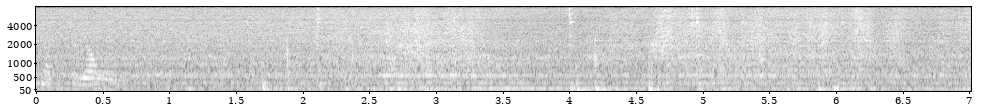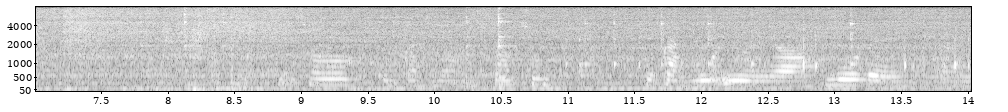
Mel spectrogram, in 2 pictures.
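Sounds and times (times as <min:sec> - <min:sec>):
beef sizzling in a pot: 0:00.0 - 0:14.0
ceramic bowl ringing against pot: 0:10.2 - 0:14.0
chopsticks clicking against pot: 0:10.2 - 0:14.0.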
